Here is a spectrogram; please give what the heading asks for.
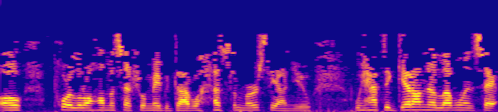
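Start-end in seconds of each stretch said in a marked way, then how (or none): none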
